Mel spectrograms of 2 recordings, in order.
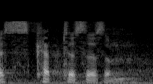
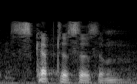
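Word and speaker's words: scepticism: First, by cynicism, and secondly, by skepticism. I think actually that's the American pronunciation, for the sake of our American friends who are here. But the English pronunciation is confusable with a disease. It's skepticism and cynicism.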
